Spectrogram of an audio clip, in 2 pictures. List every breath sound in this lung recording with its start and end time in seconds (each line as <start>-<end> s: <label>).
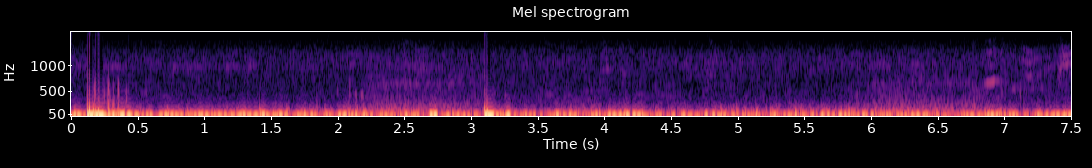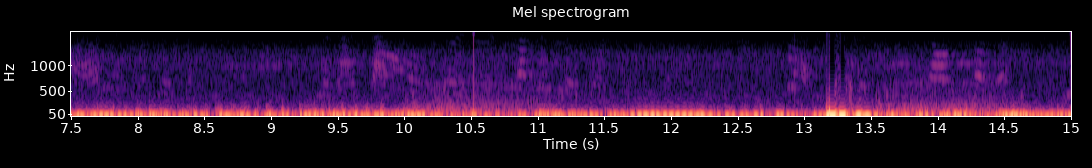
0.00-0.47 s: inhalation
2.00-3.18 s: inhalation
5.81-6.99 s: inhalation
9.95-11.32 s: inhalation
13.17-14.82 s: inhalation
